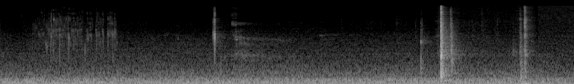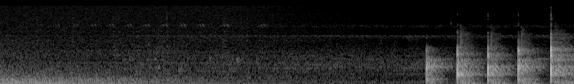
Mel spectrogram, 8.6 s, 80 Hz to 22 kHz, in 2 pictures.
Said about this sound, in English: At around 11 o'clock, I heard him in his room. I'm like, did he come in through the window? I crept back to his door and I knocked.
